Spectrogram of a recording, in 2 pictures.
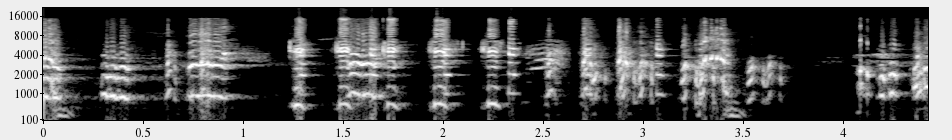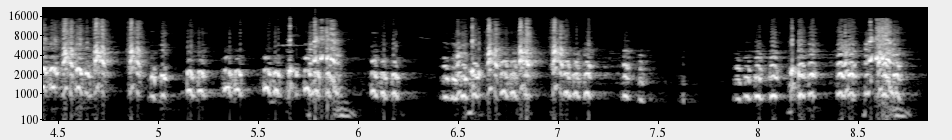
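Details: Common moorhen calls for bird trapping: nearly continuous chattering of rough, nasal clucks and louder squawks, in rapid runs with a single pause midway.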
